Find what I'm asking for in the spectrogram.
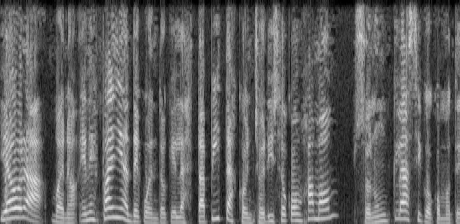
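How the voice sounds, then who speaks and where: A woman at a moderate pace with lively intonation, dry and close with no echo, over a quiet background. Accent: Rioplatense. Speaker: radio host. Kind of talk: sponsored food segment on radio.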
